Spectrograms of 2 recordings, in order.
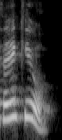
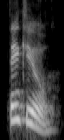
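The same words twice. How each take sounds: First: Lifted, sing-song polite thank you; airily dismissive thanks, voice up high; polite brush-off. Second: Said in the usual way. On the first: Retold or imitated. To someone being rude, a mock-gracious high thank you.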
